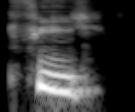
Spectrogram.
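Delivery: "फी" long, opened with a puff; aspirated American P. Shown as a demonstration. Teacher repeating American P for pupils, aspirated. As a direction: start "फी" on breath. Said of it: "पी को वो फी बोलते हैं".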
